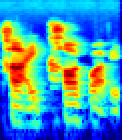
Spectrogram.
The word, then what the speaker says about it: ptychography: You you are not going to pronounce the P here. So just like psychology, right? So the P the pronunciation is like tyography. There's no P here. Toggraphy.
